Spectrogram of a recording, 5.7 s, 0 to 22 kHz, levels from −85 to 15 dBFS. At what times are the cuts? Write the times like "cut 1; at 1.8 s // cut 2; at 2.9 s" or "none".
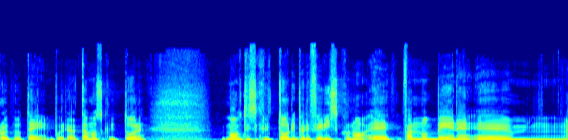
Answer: cut 1; at 4.0 s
